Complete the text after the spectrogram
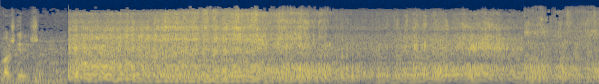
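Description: Motorcycle engines roar loudly as the bikes race past.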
